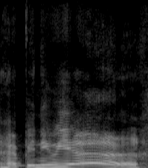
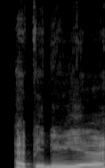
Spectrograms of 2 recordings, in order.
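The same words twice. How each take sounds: First: Excited cheer. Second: Said in the usual way. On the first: Acted. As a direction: cheer it out high. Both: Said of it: "building repeated greeting".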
